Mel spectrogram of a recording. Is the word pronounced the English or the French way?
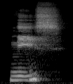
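English. It is said with an English pronunciation.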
